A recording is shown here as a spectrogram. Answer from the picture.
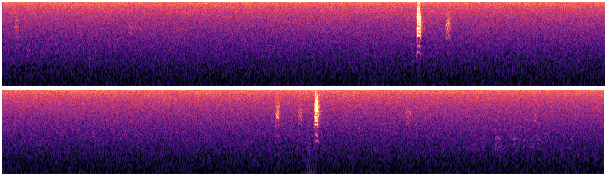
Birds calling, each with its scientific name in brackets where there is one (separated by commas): Hawaii Amakihi (Chlorodrepanis virens), Erckel's Francolin (Pternistis erckelii)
